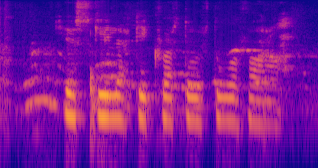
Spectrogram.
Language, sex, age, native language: Icelandic, male, 11, Icelandic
